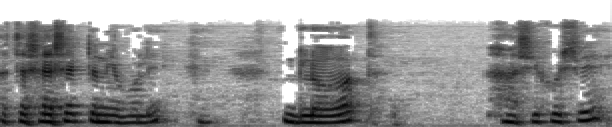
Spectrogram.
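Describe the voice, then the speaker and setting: A woman gives a vocabulary lesson at a very slow, deliberate pace. Her voice is dark and mellow, and she says each word and its meaning one at a time. She pauses on fillers and corrects herself now and then. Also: mid-range voice, steady tone. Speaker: language teacher.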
